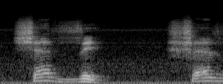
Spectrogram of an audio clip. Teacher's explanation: Rr diye kalın okunamaz çünkü ra esreli.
